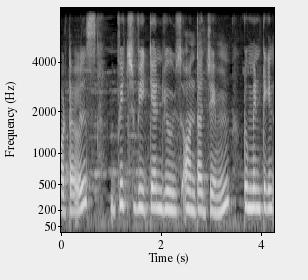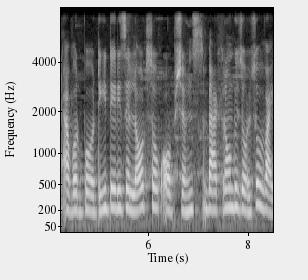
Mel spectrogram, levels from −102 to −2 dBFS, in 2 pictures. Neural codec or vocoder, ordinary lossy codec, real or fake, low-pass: none; none; real; 7.2 kHz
